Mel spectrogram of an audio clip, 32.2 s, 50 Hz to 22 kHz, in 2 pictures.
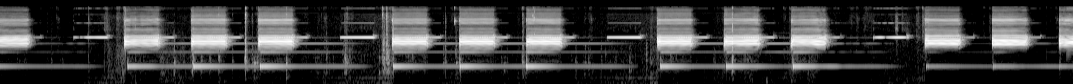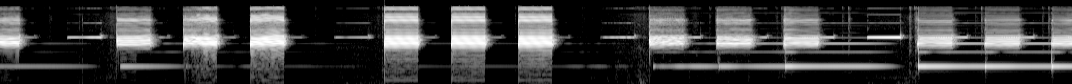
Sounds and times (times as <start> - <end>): Fire alarm: 0.0 - 32.1.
